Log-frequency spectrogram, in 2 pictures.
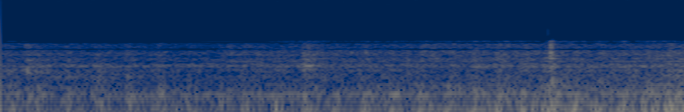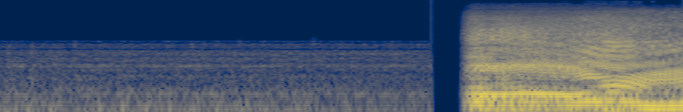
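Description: Dirt bike engine running, heard muffled at first. Near the end, after a sudden cut, a much louder, clearer dirt bike engine revs with a rising and falling pitch.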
